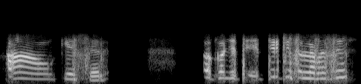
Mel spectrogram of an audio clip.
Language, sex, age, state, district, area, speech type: Tamil, female, 45-60, Tamil Nadu, Pudukkottai, rural, conversation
